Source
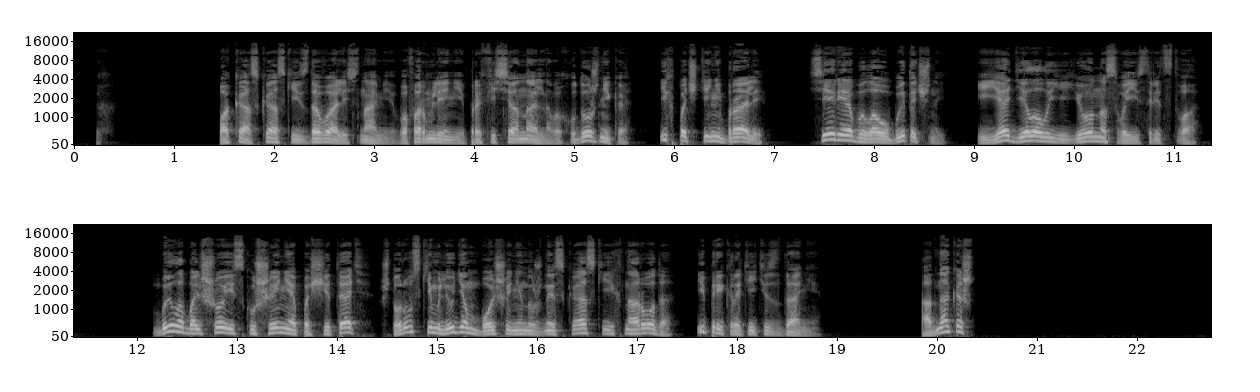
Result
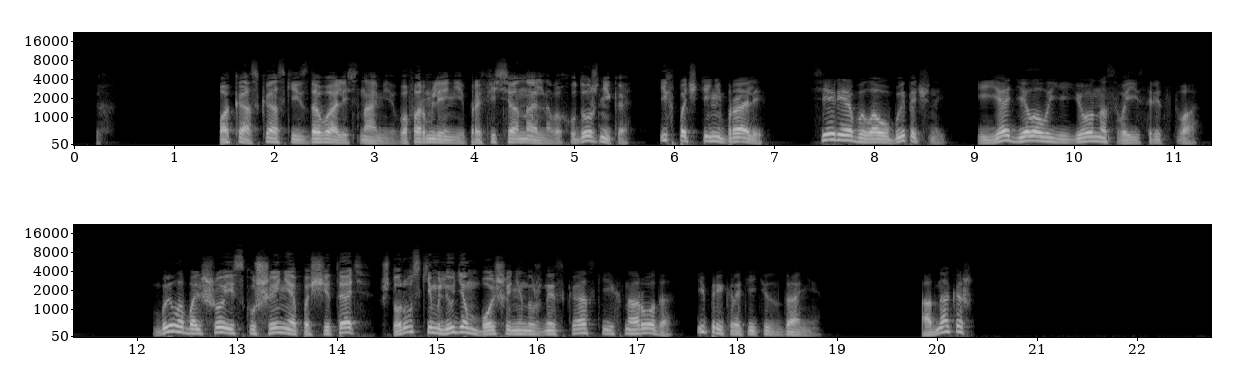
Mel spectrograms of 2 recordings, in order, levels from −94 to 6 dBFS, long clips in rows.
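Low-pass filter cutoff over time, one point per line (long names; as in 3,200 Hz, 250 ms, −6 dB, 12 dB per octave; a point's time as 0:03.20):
low-pass filter 24 dB per octave
0:05.94 3,400 Hz
0:06.73 2,100 Hz
0:12.48 2,100 Hz
0:13.05 4,600 Hz
0:15.33 4,600 Hz
0:16.47 1,800 Hz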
